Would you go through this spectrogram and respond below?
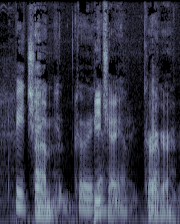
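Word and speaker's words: Bice Curiger: Beche Kuriger.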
